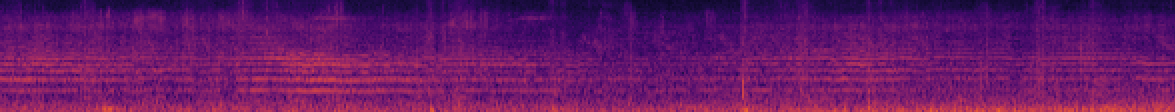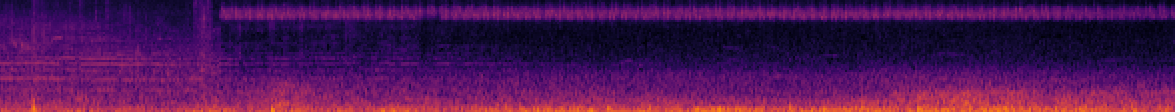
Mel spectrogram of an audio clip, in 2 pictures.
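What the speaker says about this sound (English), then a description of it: "For most other animals, however, the swarms of mosquitoes are extremely annoying." Dense swarm of mosquitoes in the wild, a steady close whining buzz of many insects that shifts halfway through to a higher, thinner drone over a low rumbling background, with no talking.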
